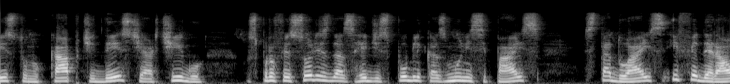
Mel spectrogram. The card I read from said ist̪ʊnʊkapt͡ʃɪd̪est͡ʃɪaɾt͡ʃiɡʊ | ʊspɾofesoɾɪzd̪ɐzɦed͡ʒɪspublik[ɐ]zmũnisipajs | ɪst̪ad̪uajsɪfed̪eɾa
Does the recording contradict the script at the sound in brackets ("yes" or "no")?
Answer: no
